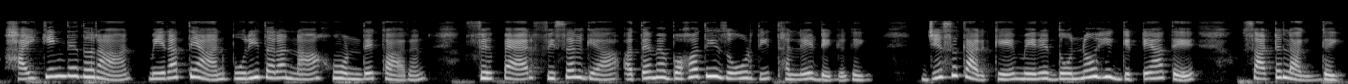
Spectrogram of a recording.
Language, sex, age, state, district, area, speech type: Punjabi, female, 18-30, Punjab, Kapurthala, urban, spontaneous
